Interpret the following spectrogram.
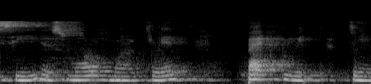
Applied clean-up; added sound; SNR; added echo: neural separator model SepFormer DNS4.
